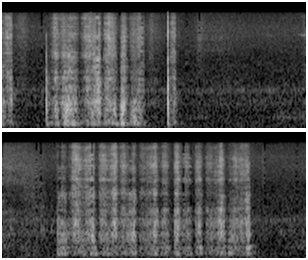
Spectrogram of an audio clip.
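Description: A white chalk stick writes and scratches across a small tabletop chalkboard, a dark painted board in a wood-look frame. Two bursts of dry, raspy rubbing strokes come through, separated by a quiet pause. The scratching is gritty and midrange, with a faint bright hiss on top.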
